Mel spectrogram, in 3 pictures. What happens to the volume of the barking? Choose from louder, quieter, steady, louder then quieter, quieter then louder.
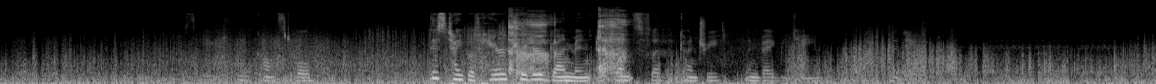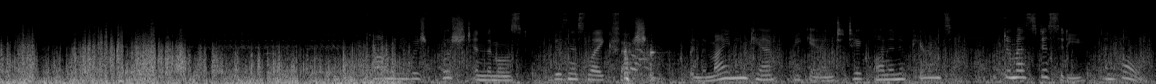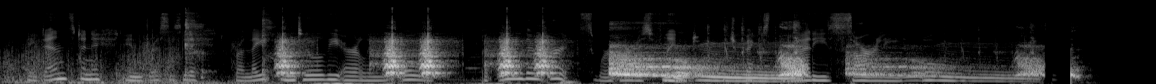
quieter.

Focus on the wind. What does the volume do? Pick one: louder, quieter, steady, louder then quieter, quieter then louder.
quieter.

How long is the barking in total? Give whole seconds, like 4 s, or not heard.
8 s.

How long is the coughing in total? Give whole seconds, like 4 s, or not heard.
4 s.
